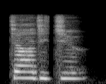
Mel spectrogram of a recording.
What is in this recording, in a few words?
Vox Casting jp; Kara; kingsraid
